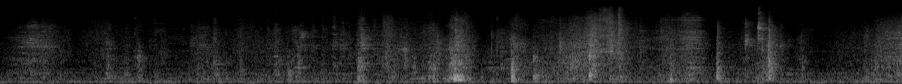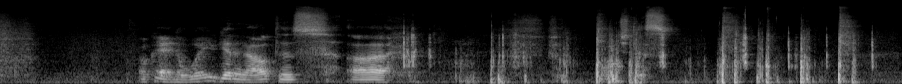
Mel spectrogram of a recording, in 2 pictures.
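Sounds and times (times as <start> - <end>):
seat knocking and rustling on floor: 13.6 - 17.7.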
